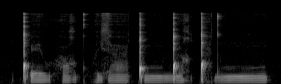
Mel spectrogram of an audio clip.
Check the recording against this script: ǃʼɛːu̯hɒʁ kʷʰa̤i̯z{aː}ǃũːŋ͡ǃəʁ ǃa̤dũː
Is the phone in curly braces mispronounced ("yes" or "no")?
no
